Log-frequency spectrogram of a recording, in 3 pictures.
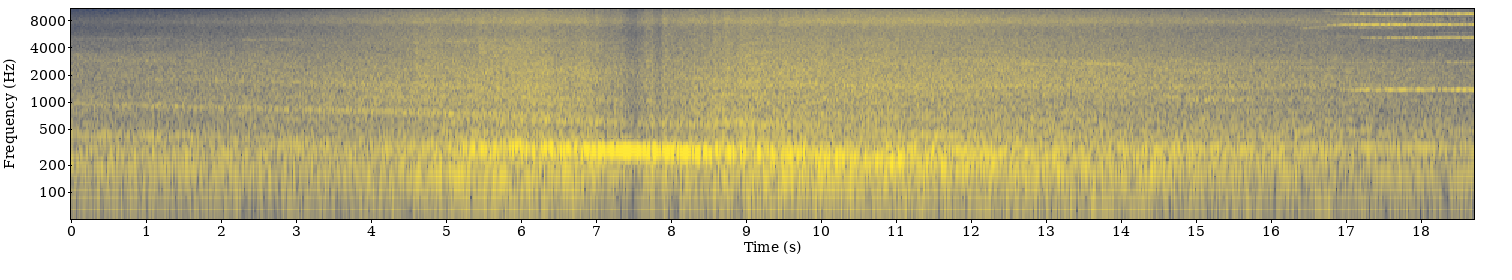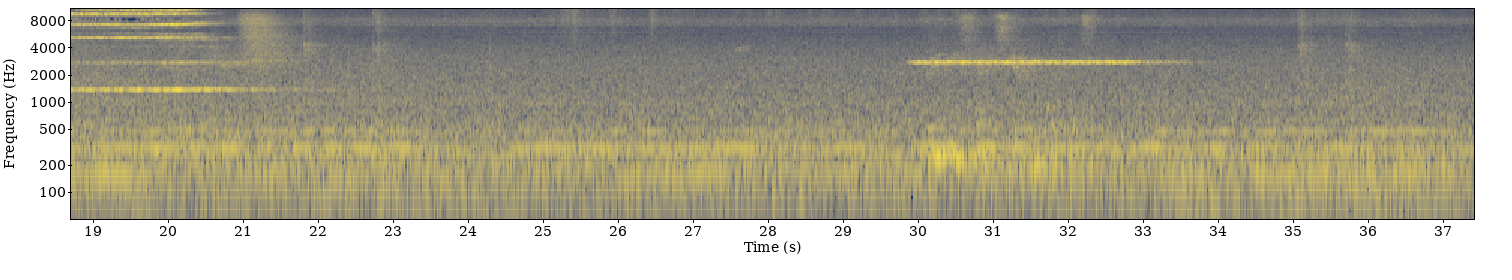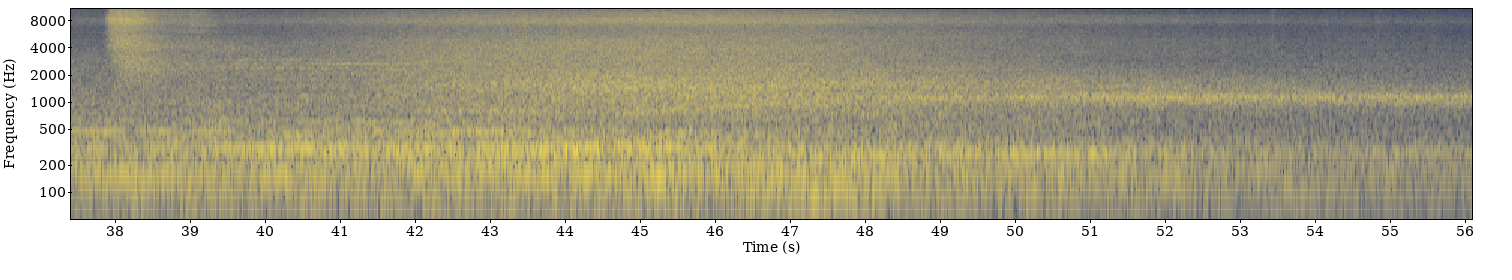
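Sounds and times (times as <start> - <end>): metro train humming: 0.0 - 56.0
high squeal from train wheels: 12.6 - 22.1, 29.8 - 34.0, 37.9 - 56.0.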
